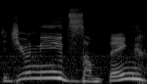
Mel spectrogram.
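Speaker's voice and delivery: put-on elderly halfling character voice. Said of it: "not when you sound like that".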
